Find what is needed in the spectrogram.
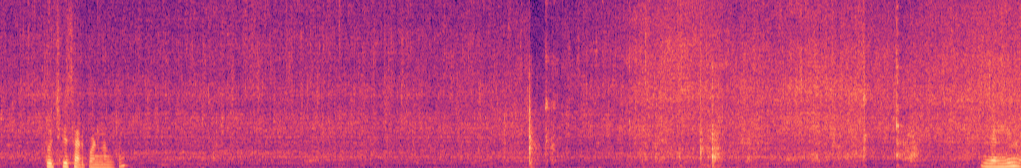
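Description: Crab pieces sizzling in hot oil in a pan on a gas stove while a steel spoon stirs them, with a sharp knock of the spoon against the pan about six and a half seconds in. The sizzling grows louder over the last few seconds as the stirring picks up.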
